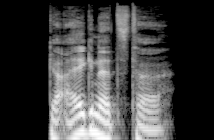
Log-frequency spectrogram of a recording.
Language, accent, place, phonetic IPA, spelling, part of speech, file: German, Germany, Berlin, [ɡəˈʔaɪ̯ɡnət͡stə], geeignetste, adjective, De-geeignetste.ogg
- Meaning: inflection of geeignet: 1. strong/mixed nominative/accusative feminine singular superlative degree 2. strong nominative/accusative plural superlative degree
